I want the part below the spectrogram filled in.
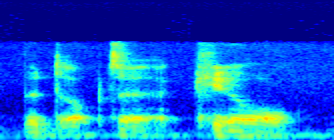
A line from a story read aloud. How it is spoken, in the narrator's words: deep in concentration, through gritted teeth, he manages to say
